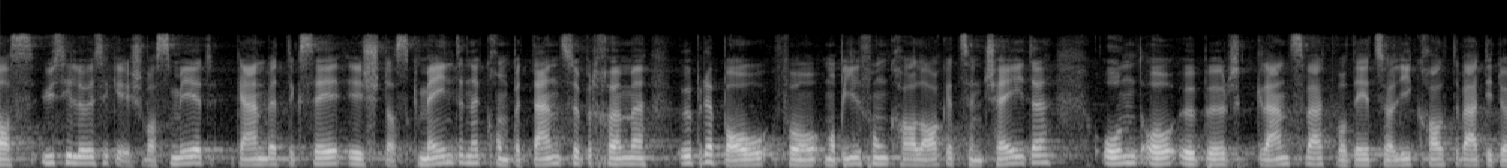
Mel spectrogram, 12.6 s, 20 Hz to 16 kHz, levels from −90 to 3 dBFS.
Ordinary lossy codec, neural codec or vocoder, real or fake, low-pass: none; none; real; 7.2 kHz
